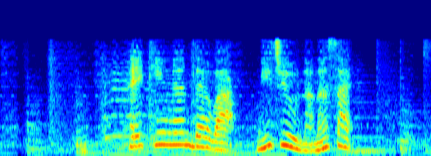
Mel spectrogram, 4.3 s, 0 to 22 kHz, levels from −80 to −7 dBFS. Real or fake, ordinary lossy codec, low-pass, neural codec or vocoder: fake; none; none; codec, 16 kHz, 0.4 kbps, LongCat-Audio-Codec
